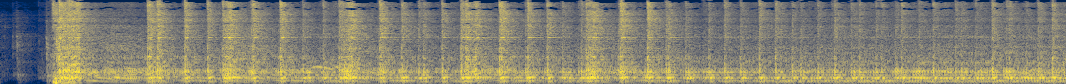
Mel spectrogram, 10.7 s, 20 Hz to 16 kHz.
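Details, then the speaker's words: Suzuki Quadzilla LT500R two-stroke ATV, first start-up of project: fires half a second in, then crisp rapid blips with clean revs, no knocks or rattles; running normally. "oh this thing sounds so good holy crap that sounded awesome"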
